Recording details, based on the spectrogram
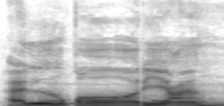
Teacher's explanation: Kemudian di situ terdapat ta marbutah. Ta marbutah apabila dalam keadaan waqaf harus diganti dengan huruf ha dan dalam keadaan sukun.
